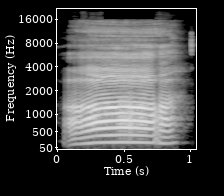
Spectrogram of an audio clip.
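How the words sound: It is said in a growly monster voice.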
